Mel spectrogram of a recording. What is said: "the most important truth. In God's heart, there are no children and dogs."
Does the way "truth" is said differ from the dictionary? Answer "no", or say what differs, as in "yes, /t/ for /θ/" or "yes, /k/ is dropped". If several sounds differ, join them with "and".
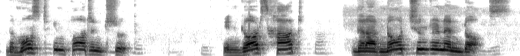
yes, /t/ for /θ/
